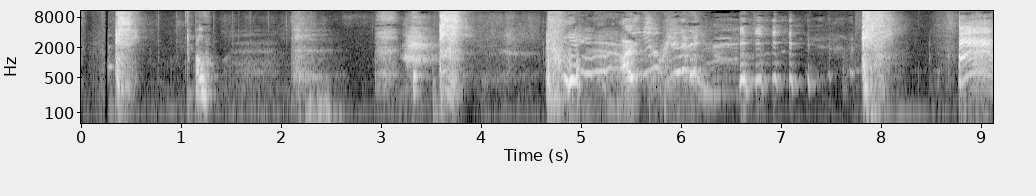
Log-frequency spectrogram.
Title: Beautiful TikTok girl sneeze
